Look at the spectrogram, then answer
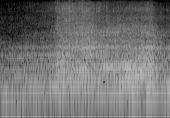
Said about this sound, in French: on entend des bruits de voitures qui s'amènent sur le circuit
